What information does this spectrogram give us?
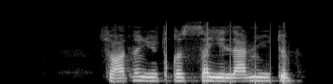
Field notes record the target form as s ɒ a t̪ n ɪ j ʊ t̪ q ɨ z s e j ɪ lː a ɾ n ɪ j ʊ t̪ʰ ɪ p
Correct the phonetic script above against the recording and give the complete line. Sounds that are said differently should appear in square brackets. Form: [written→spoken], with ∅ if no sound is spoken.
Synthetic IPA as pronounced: s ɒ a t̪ n ɪ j ʊ t̪ q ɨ z s [e→a] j ɪ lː a ɾ n ɪ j ʊ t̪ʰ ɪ p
